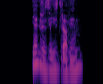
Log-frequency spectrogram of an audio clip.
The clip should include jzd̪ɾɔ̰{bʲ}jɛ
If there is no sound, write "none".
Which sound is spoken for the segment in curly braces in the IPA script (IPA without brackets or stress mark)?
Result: vʲ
